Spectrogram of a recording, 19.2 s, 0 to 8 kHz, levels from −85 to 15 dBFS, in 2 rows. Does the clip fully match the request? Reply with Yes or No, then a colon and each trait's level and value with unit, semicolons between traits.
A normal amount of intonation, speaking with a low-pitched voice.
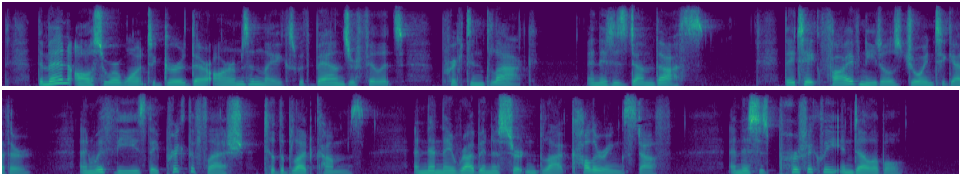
No: average, 3.4 semitones; medium, 180 Hz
